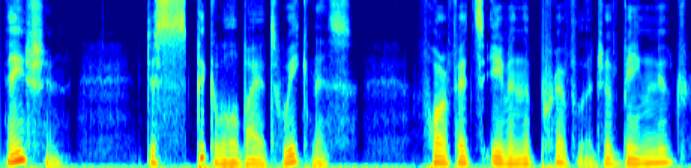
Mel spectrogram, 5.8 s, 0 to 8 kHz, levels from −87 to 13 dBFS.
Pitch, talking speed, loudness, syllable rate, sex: 105 Hz, 135 wpm, -20 LUFS, 5.4 syllables/s, male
